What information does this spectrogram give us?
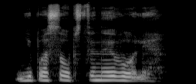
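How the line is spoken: Rasped. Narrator (Russian): прохрипел

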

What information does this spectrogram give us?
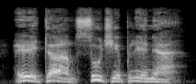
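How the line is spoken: Officer's barking shout. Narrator (Russian): рявкнул урядник в темноту

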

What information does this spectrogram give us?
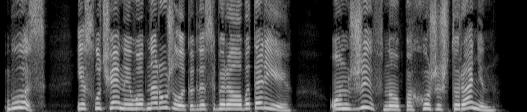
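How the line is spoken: Agitated, anxious. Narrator (Russian): взволнованно заговорила я

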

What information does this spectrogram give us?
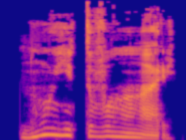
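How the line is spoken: Disgusted drawl. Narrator (Russian): протянула лиса с омерзением

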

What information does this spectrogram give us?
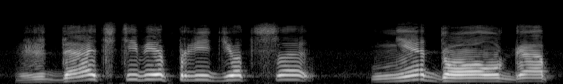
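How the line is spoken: Through gritted teeth. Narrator (Russian): процедил мой сводный брат

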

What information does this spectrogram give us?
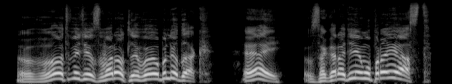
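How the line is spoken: Shout. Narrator (Russian): прокричал один из магов

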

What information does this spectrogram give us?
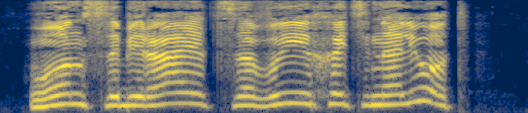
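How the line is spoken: Shouted. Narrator (Russian): крикнул Александр

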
